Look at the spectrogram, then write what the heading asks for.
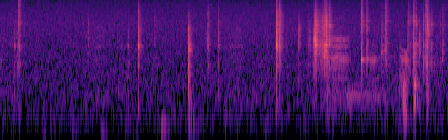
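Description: Thin metal from an old coffee can is snipped for a homemade lantern, producing faint, sharp little clicks and crunches that start sparse and quicken into a busier cluster near the end, with no talking.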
